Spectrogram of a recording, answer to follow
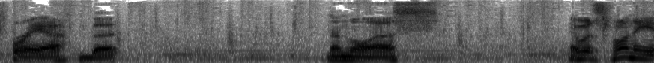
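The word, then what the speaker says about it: Freja: Actually, it's pronounced Freya, but nonetheless.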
